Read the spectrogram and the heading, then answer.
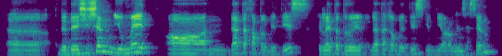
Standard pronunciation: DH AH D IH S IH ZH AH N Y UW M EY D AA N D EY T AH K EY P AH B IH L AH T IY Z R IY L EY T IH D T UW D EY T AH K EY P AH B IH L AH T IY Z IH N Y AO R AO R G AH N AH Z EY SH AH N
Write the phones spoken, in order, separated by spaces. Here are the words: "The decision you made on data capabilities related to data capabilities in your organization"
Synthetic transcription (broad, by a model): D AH D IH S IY S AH N Y UW M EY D AA N D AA T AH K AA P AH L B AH T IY S R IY L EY T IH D T UW D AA T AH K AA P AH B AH T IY S IH N Y AO R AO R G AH N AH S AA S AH N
